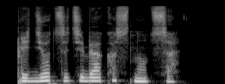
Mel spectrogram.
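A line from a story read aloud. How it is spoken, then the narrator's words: Muttering under breath. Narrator (Russian): пробормотала я себе под нос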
